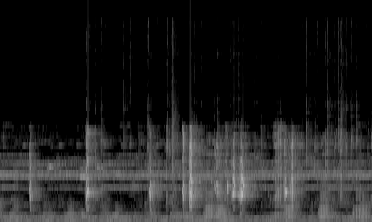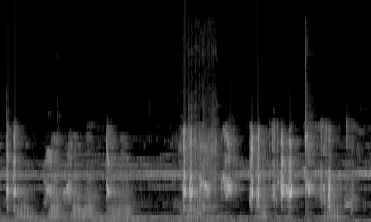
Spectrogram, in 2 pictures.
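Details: Young bird chick calling: bursts of high, thin chirps and squeaky notes in irregular clusters, with several quick runs of peeps close together, over a steady faint background hiss.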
